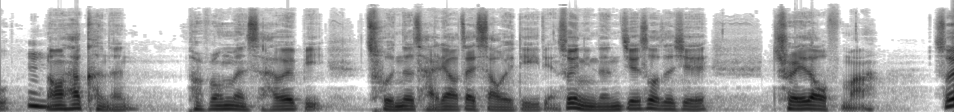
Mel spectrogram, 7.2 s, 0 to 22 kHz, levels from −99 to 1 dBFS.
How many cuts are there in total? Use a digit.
0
